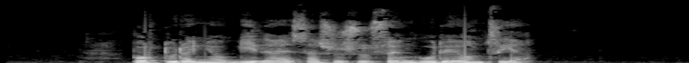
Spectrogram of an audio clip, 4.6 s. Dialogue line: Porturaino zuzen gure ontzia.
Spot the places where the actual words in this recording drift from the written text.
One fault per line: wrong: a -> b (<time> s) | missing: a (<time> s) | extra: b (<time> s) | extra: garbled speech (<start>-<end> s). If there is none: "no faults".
extra: gida ezazu (1.6 s)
